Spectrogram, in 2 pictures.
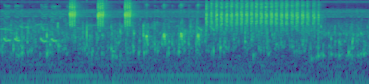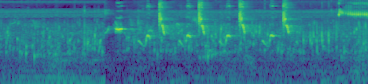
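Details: Common nightingale song, the bird called sikatan londo locally: a busy mix of rapid chattering notes, sharp clicks and a sustained buzzy rattle, followed after a brief pause by loud, spaced, emphatic whistled notes and a steady faint hum.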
